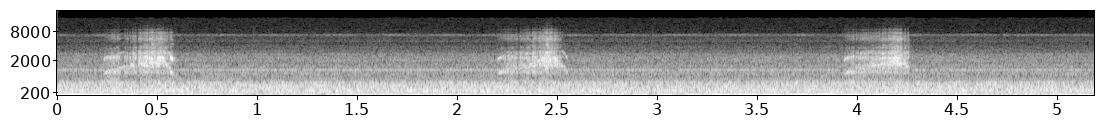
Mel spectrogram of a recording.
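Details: Wild barn owl pair preening each other in a nest box: three short, harsh, rising chittering calls spaced about 1.7 seconds apart over a low steady hum.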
